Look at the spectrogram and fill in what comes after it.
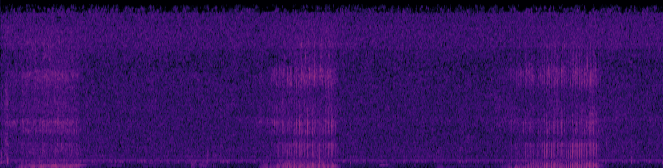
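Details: Rhythmic snoring from a French Bulldog, three long, gravelly snores roughly every four seconds, faint squeaky whistling breaths between them over a constant low hum.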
